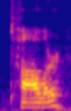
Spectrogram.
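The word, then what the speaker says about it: Thaler: taller and of course the german th would be pronounced taller and taller technically in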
